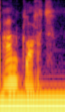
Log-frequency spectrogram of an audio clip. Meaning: indictment, charge against a crime
- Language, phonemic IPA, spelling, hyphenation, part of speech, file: Dutch, /ˈaːŋ.klɑxt/, aanklacht, aan‧klacht, noun, Nl-aanklacht.ogg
